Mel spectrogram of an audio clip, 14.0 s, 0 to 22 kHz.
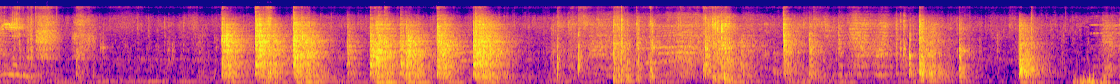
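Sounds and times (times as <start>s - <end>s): sharp kitchen knocks: 2.8s - 6.5s, 11.5s - 13.1s.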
